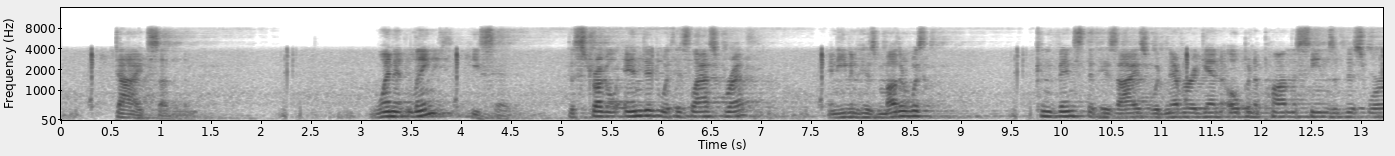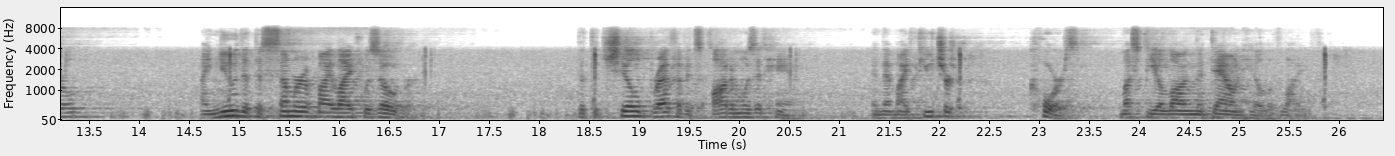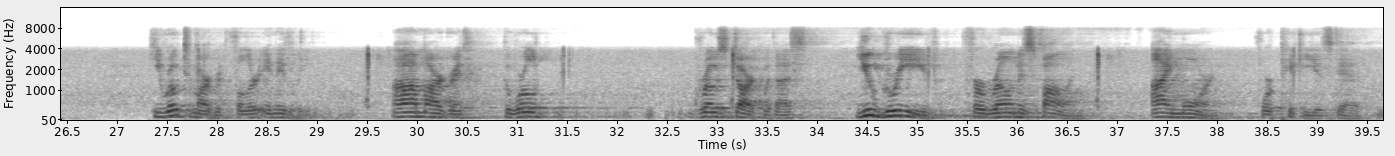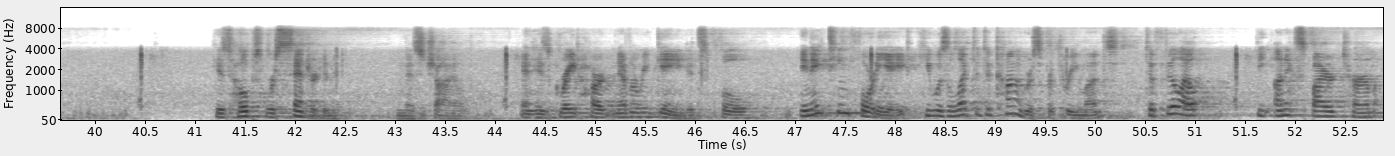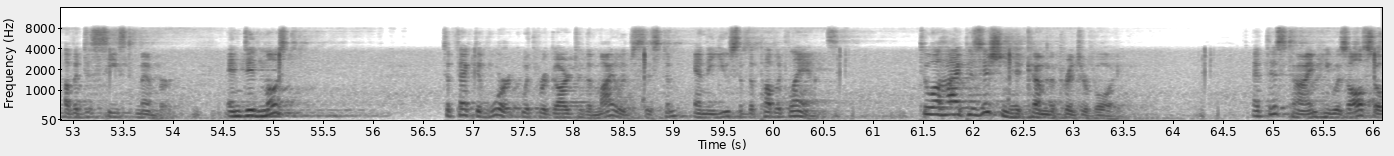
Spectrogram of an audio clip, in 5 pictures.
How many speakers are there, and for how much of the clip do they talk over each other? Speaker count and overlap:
one, no overlap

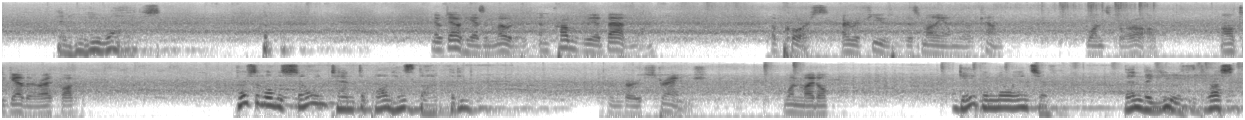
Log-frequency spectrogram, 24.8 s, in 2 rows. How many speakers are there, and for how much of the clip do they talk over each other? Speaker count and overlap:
two, no overlap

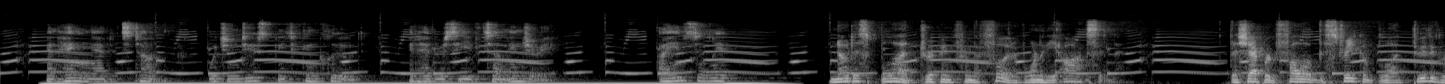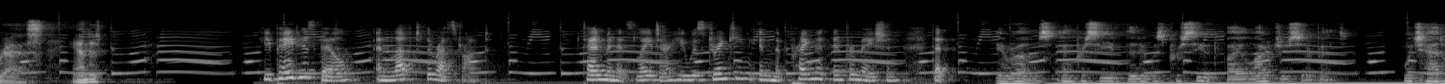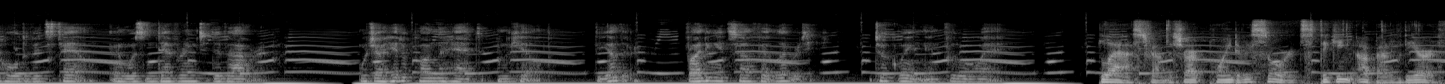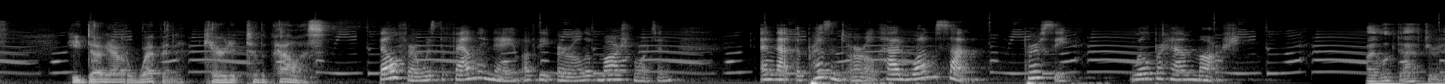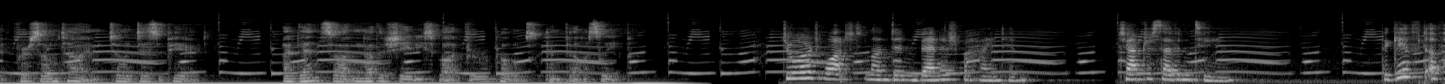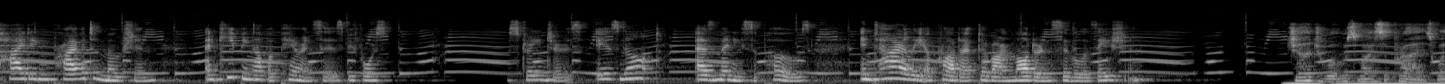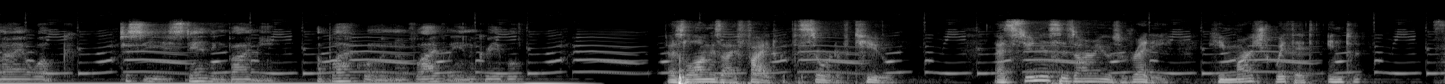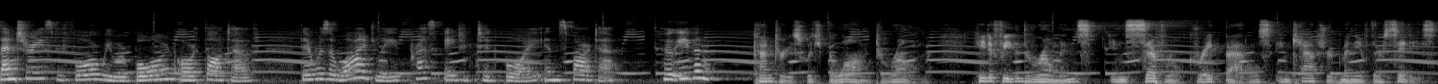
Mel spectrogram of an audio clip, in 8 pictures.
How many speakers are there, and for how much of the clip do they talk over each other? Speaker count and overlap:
three, no overlap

